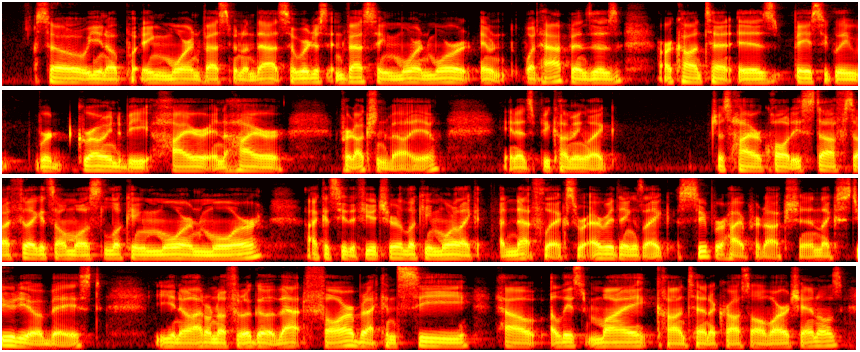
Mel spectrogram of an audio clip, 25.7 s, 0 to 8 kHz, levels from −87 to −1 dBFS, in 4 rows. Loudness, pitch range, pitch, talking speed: -22 LUFS, 90-100 Hz, 95 Hz, 220 wpm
